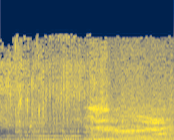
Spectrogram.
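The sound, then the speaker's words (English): A deep, rumbling beast growl echoing through a cave, swelling midway into a louder, rasping snarl, sustained and throaty with a gritty, roaring texture and no voices. “A deep growl echoed throughout the cave as the eyes inched closer.”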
